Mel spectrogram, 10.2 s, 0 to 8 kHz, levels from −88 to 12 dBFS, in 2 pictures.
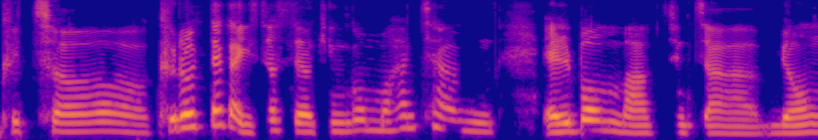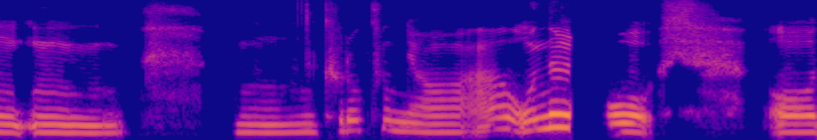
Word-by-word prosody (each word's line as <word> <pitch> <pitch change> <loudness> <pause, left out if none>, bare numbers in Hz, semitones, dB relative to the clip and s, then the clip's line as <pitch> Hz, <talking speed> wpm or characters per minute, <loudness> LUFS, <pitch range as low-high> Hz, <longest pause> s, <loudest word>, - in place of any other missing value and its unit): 그쵸. 190 -2 -2
그럴 280 +5 +8
때가 320 0 +5
있었어요. 185 +1 +1
김건모 210 +3 -5
한참 260 +2 -6 0.6
앨범 200 +3 +6
막 160 -2 -2
진짜 155 -3 -5
명 165 +1 0
음. 165 -1 -5 0.7
음. 170 0 -9
그렇군요. 210 -1 -10 0.3
아. 235 - -8
오늘 260 +8 +4 0.2
뭐 185 -1 +1 0.8
어 175 0 -1
185 Hz, 190 characters per minute, -23 LUFS, 165-215 Hz, 0.8 s, 그럴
